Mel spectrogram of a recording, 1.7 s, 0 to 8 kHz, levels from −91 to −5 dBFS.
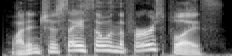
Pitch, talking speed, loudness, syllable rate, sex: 160 Hz, 310 wpm, -17 LUFS, 6.3 syllables/s, male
